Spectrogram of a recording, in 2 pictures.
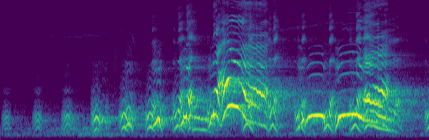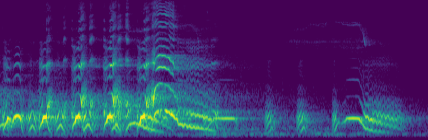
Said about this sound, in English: And next, here's a pair of barred owls caterwauling in a duet. It can be a rather scary sound in the middle of the night.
